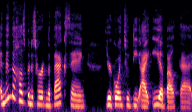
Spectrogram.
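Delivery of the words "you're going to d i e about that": ordinary talk, nothing marked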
